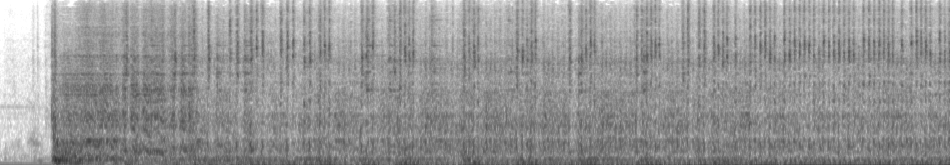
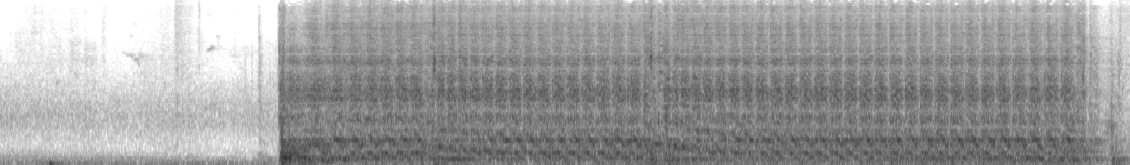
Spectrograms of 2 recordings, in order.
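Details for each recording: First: Farmall Super C tractor, points ignition, no-start fixed by adjusting the breaker points: engine kicks over sharply and settles into a steady, strong chug without misses. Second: Farmall Super C tractor with points ignition and a no-start condition: steady cranking for about eight seconds without firing. The coil negative shows no voltage fluctuation, so the points are probably stuck closed or the circuit is shorted, giving no spark.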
